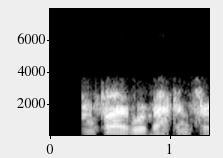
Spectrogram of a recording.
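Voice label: EMS Dispatch 1, p25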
